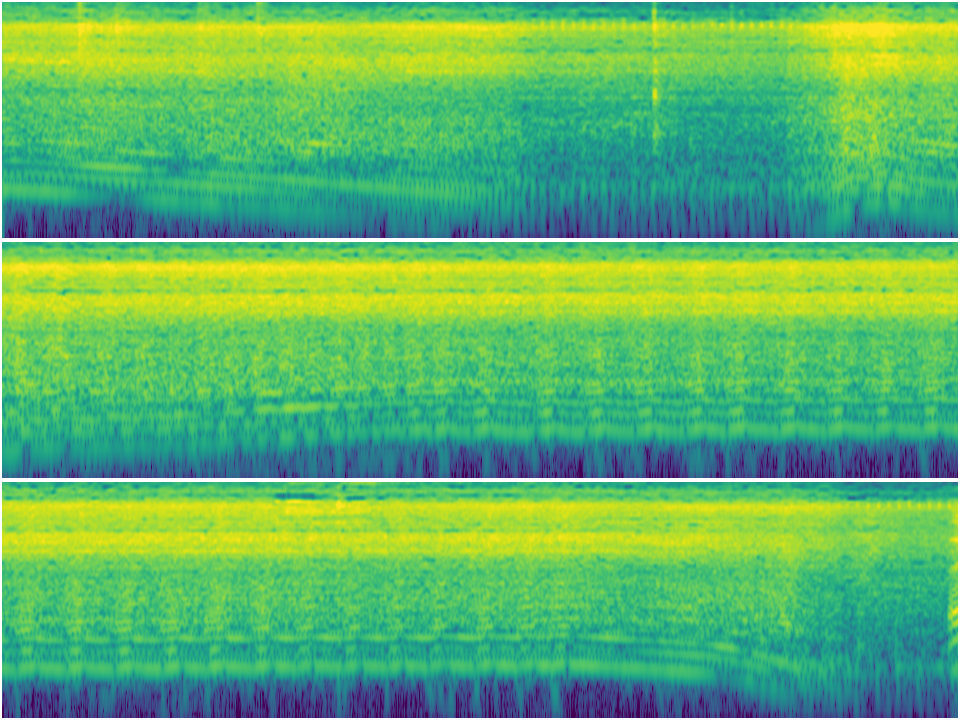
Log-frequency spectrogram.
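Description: A scooter engine idles with a steady low hum.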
